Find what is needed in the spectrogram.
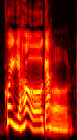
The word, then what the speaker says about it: Cuyahoga: April 19th, Cuyahoga Falls, Ohio. Did I pronounce that right? Cuyahoga? – Cuyahoga.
